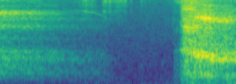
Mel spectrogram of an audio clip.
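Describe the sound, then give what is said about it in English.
Deep breathing in and out during a guided seated breathing exercise: a soft, airy breath fades into a quiet pause, then a louder, rushing breath starts abruptly near the end and holds steady. “Exhaling out. Very nice. Inhale in. Exhaling out. And inhaling in.”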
